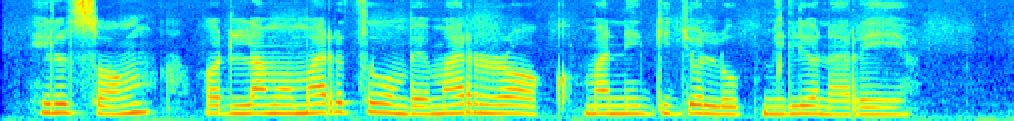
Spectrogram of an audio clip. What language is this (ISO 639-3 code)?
luo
